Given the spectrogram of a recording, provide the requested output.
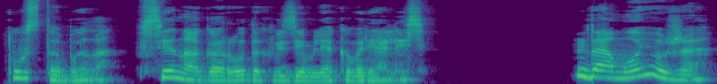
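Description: Woman narrator, lowish voice, steady first-person audiobook reading. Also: fairly quick, gravelly.

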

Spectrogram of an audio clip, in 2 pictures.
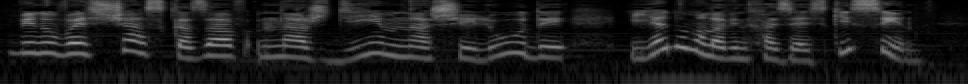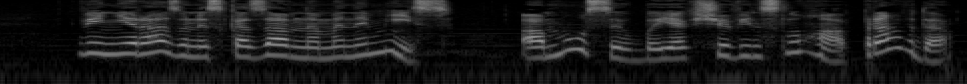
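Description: A woman's voice: sits high, expressive, moderate pace, darkish tone, soft background music. A woman voicing a spoiled, bossy young girl in an audiobook, imperious and indignant. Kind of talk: audiobook character voice.

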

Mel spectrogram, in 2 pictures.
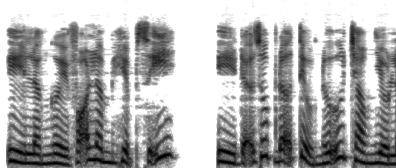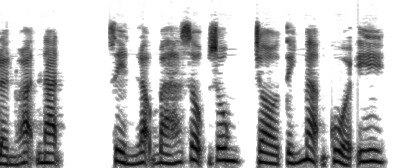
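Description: A woman's voice: on the low side, moderate pace, a little mellow, dry recording, natural voice. A woman reading the lines of a polite young noblewoman who pleads humbly and respectfully, for an audiobook. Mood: pleading. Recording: dull lo-fi audiobook recording.

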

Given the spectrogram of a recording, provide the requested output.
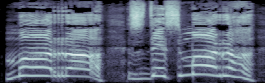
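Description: Shrill, panicky young man. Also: sing-song, unhurried, no room sound, clean studio sound, exaggerated voice. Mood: panicked. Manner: shrieking, frantic yelling.

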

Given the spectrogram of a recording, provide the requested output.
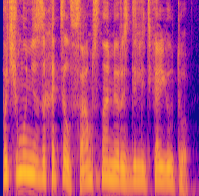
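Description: A proud young countess bristles and snaps in reproach, as a male audiobook reader lifts his voice to play her. Her lines come out higher than his own telling. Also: lively intonation, fast. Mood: indignant. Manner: sharp, indignant, reproachful.

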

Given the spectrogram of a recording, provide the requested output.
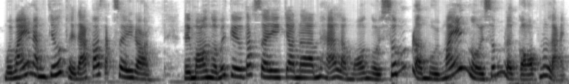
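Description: A woman's voice: on the high side, racing. A woman telling a ghost story casually, talking directly to her listeners. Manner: animated, addresses listeners directly.

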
